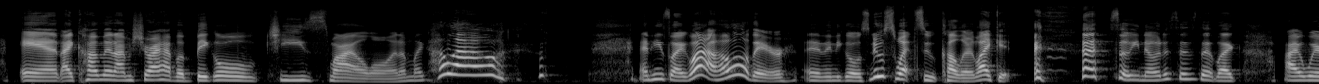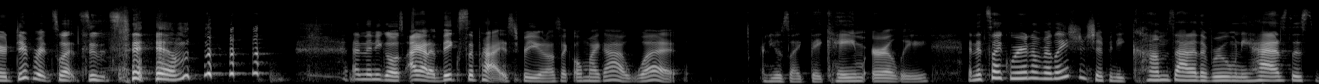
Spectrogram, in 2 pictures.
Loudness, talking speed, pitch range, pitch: -25 LUFS, 200 wpm, 170-245 Hz, 195 Hz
